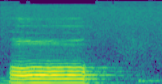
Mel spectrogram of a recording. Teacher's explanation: En ese mismo ángulo de abertura, pero cuando la lengua retrocede hacia el velo del paladar, ahí se produce la O. Tenemos O.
